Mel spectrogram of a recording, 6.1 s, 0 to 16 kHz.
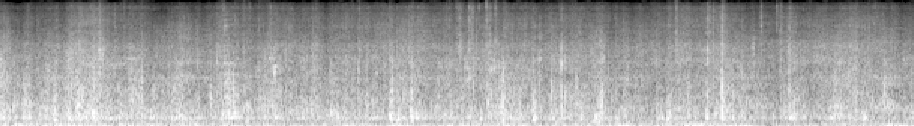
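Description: Mountain bike's Maxxis Forekaster 29-inch knobby tyres rolling over a leaf-covered, frozen singletrack: a steady rush of tyre noise with many sharp crackles from leaves and twigs and the bike rattling over the rough ground.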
